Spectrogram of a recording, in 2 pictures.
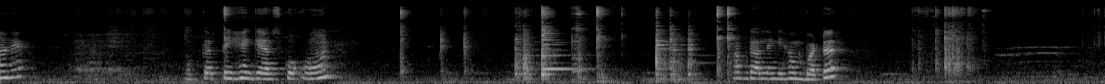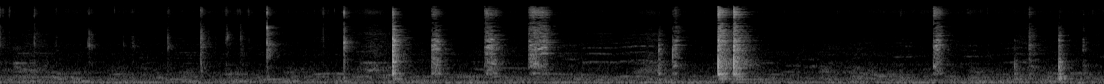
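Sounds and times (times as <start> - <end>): metal spoon clinking on griddle: 5.1 - 7.5, 20.3 - 22.0.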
